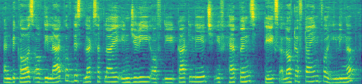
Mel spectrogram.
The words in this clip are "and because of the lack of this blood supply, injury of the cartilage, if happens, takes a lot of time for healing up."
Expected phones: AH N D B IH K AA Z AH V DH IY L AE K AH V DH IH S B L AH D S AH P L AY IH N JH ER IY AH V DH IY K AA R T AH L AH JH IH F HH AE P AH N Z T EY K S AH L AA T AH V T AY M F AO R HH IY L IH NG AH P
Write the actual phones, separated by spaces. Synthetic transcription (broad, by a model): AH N D B IH K AA Z AH V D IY L AE K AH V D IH S B L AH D S AH P L AY IH N JH ER IY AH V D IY K AA R T AH L AH JH IH F HH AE P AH N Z T EY K S AH L AA T AH V T AY M F AO R HH IY L IH NG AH P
